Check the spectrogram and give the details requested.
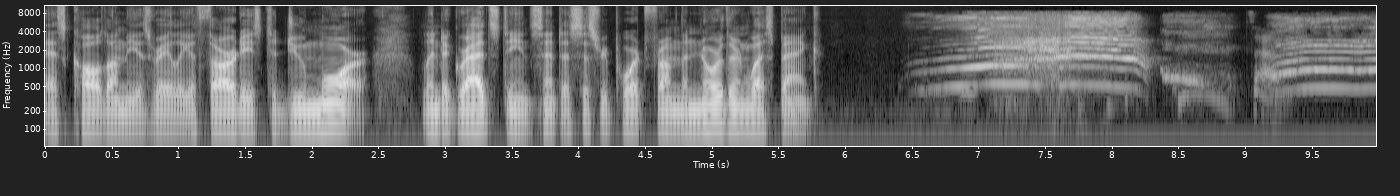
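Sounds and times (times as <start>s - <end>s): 
speech: 0.0s - 5.9s
toddler wailing in a kitchen in a village in the northern West Bank: 6.5s - 9.9s.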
